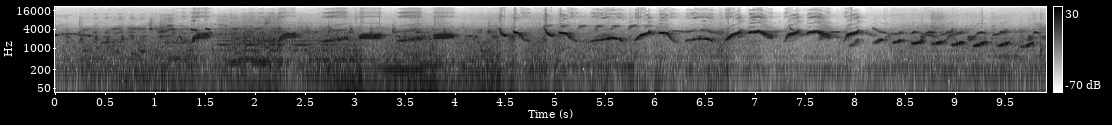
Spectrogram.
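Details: Captive Chinese hwamei offered as a good singer, its loud, varied whistling starting amid low rumbling background noise and growing into fast, repeated slurred phrases with rising and falling notes over the second half.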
